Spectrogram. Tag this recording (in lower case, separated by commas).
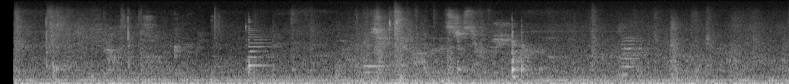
human voice, whispering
